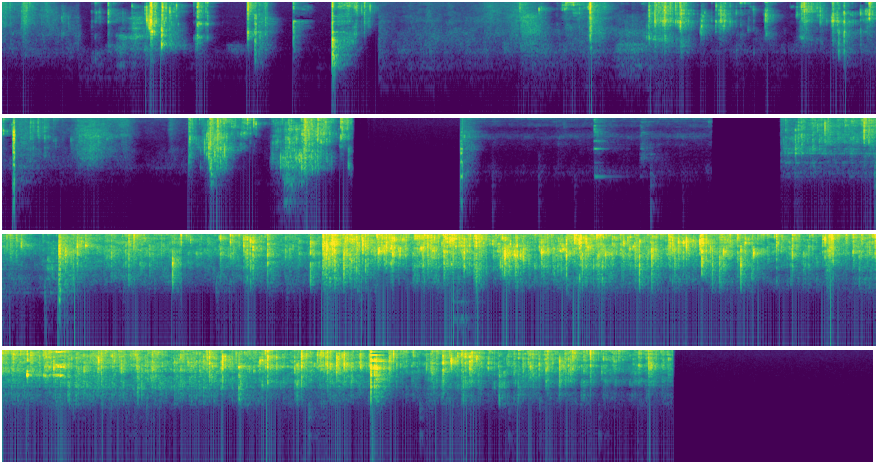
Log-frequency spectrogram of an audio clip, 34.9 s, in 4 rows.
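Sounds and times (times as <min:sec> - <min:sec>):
patties sizzling in a pan: 0:16.6 - 0:33.0.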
